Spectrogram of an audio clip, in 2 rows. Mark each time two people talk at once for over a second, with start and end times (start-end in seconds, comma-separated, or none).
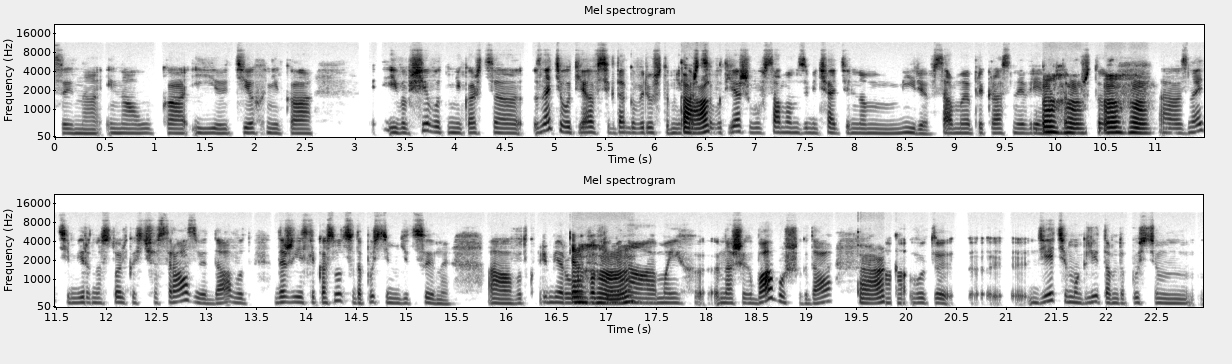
none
